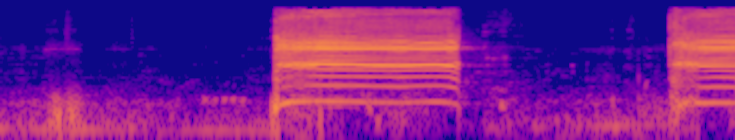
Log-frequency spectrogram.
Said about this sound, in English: So like think of that beautiful image of a sheep you have in your mind. This is kind of like more what they're like.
